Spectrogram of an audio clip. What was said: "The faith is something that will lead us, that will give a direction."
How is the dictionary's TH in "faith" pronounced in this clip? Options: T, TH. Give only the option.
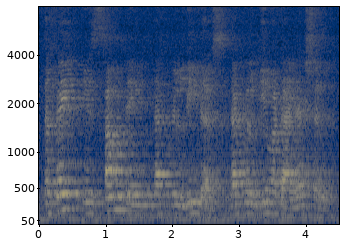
T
